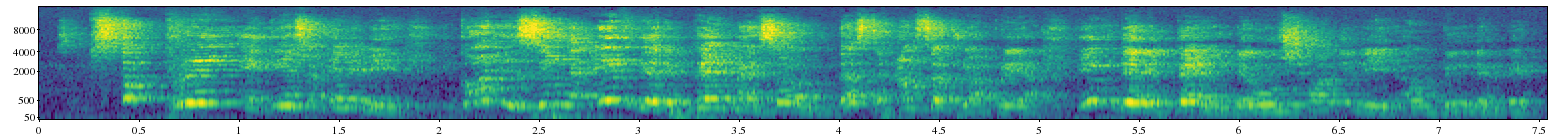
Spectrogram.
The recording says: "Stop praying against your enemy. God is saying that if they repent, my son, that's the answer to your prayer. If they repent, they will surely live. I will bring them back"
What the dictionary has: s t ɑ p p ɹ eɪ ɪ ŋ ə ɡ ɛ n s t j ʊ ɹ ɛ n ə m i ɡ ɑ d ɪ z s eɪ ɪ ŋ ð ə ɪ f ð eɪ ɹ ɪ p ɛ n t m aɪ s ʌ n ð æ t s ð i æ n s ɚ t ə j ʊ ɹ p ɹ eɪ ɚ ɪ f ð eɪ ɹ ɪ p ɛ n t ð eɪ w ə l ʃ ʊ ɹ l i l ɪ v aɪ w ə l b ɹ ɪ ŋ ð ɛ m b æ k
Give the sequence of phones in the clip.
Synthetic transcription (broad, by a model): s t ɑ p p ɹ eɪ ɪ ŋ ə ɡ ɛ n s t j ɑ ɛ n ə m i ɡ ɑ d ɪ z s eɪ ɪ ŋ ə ɪ f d eɪ ɹ ɪ p ɛ n t m aɪ s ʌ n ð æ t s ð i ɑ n s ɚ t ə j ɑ p ɹ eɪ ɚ ɪ f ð eɪ ɹ ɪ p ɛ n t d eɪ w ə l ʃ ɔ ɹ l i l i aɪ w ə l b ɹ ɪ ŋ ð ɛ m b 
